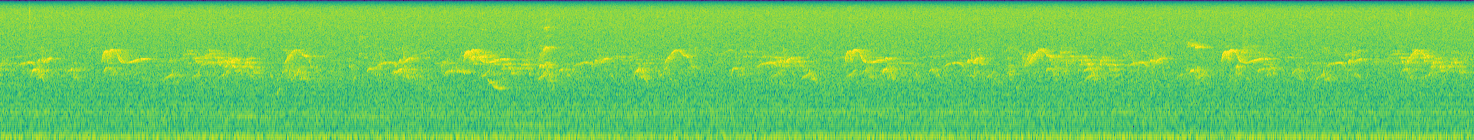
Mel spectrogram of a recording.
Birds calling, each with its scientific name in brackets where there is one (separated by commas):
Veery (Catharus fuscescens), Eastern Wood-Pewee (Contopus virens), Great Crested Flycatcher (Myiarchus crinitus)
